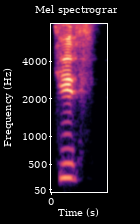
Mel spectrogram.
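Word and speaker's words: Keith: A pessoal aqui no Brasil fala Kate, mas a pronúncia certa é Kith Philips. K E I T H.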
